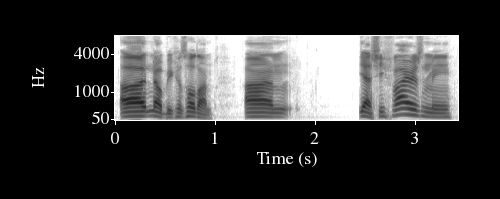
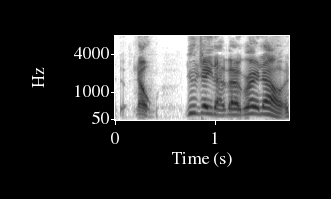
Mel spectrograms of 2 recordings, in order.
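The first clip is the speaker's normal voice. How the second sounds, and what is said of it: Imitates another person's voice. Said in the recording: “doing a Hulk Hogan voice”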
